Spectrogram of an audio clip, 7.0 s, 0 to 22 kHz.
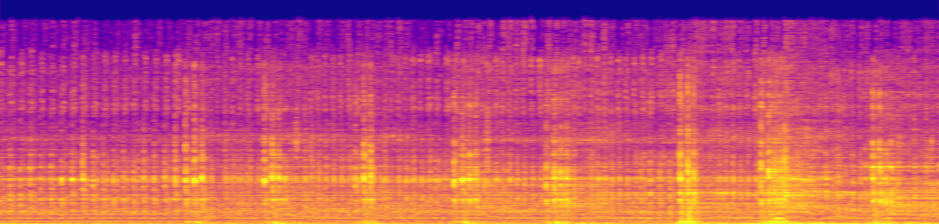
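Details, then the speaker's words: Yamaha Fazer 150 single-cylinder motorcycle idling with a busy metallic clatter and heavier knocks swelling about every second, engine noise before teardown; piston slap from a scored piston. "Estamos aqui aí, pessoal, com essa Phaser 150 com esse barulho no motor."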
